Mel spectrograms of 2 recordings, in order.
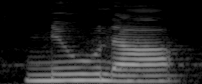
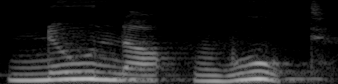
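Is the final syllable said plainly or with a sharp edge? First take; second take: plain; sharp. First: The final syllable is said plainly, as spelled. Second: The final syllable is said with a sharp edge. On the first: The speaker calls it wrong. "when you read exactly as it is, it's like Nunavut" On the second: The speaker calls it right. "you have to give a bit of edge to that woot"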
